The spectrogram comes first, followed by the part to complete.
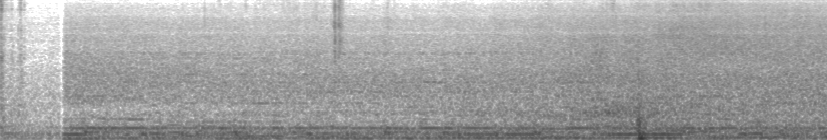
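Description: A steady low hum with a faint held tone, and one dull knock about six and a half seconds in.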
